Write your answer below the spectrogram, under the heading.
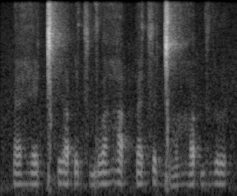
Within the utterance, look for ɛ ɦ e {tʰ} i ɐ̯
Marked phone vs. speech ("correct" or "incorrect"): incorrect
